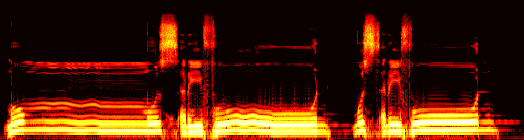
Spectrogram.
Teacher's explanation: Masuk dengan mendengung. Masuk pada huruf mim dan mendengung selama tiga harakat. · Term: idgam bighunah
